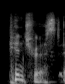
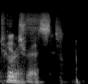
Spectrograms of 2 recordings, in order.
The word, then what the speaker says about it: Pinterest: And it's apparently pronounced Pinterest, as in Pinterest. – Yeah. Pinterest, like I am a Pinteresting person.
